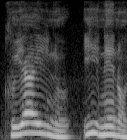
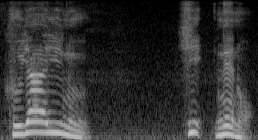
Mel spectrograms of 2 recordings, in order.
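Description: First: A bare i vowel without h precedes neno. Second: A full syllable with an h sound precedes neno. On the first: "クヤイヌイネノになって" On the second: "クヤイヌヒネノが"

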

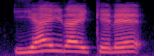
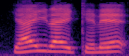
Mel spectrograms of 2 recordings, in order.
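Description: First: It is said slowly with the opening i clear. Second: It is said fast with the opening i weakened. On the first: "ゆっくり丁寧な発音ではいやいらいけれのようにいがはっきり発音される" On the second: "早く発音するといが弱まってやいらいけれのように発音される"

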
